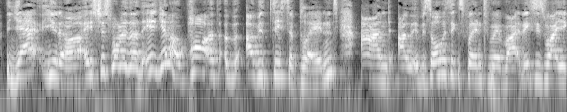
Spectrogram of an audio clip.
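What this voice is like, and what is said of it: Nigerian accent. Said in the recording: “People probably heard from your accent you were Nigerian anyway.”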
